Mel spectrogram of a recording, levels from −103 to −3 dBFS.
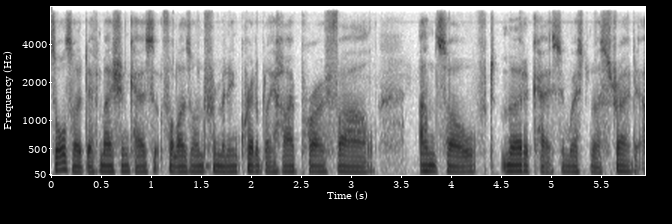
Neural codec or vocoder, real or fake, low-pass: none; real; 7.2 kHz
